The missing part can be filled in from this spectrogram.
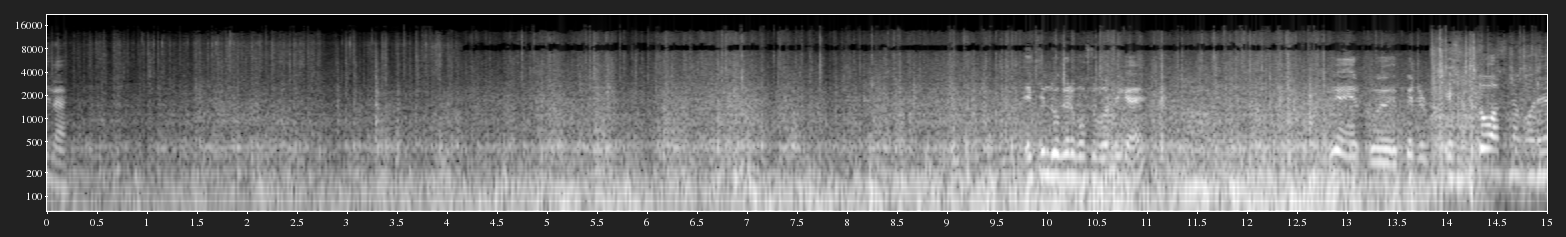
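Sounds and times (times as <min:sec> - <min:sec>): heavy rain on car roof: 0:00.0 - 0:15.0
low road rumble: 0:00.0 - 0:15.0.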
